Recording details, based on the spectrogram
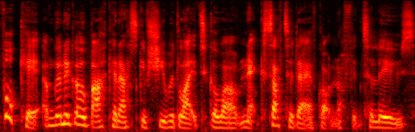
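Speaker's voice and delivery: ordinary delivery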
